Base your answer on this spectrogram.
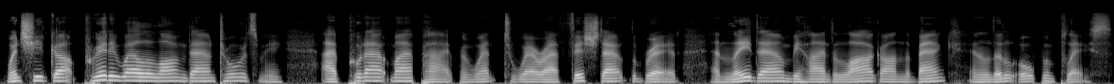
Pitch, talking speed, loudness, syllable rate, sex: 140 Hz, 200 wpm, -19 LUFS, 4.4 syllables/s, male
